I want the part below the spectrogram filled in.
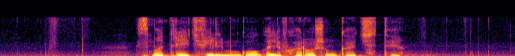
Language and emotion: Russian, neutral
